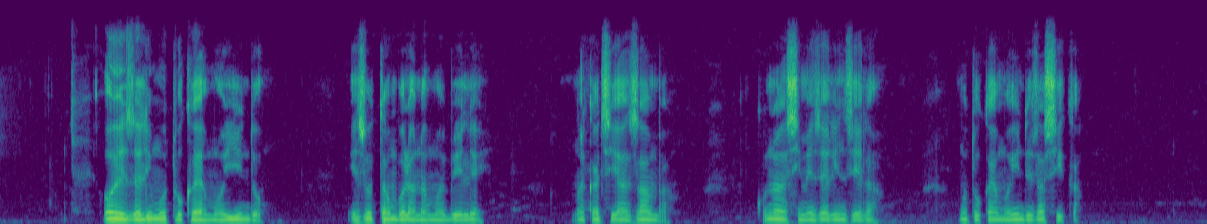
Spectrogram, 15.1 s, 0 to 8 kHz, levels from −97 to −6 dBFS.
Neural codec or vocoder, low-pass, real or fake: none; 7.2 kHz; real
